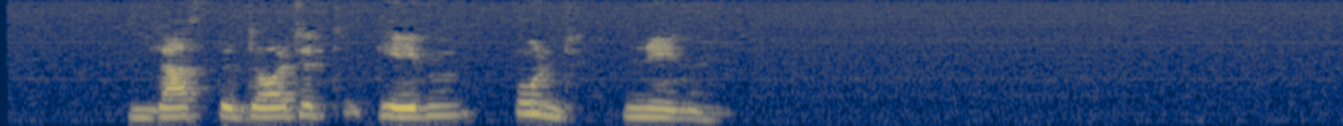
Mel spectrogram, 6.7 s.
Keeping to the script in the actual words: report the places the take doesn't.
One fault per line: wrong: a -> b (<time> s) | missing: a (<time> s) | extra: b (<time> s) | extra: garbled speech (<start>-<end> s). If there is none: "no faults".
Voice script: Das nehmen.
extra: bedeutet geben und (1.1 s)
